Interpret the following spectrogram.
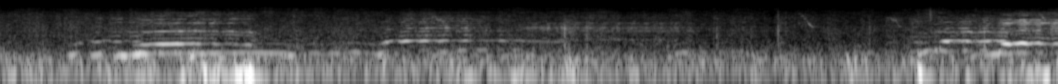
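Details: Boer goats on a South African goat farm: a few wavering bleats, one drawn out near the start and others toward the end, over heavy low rumbling noise and faint voices.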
